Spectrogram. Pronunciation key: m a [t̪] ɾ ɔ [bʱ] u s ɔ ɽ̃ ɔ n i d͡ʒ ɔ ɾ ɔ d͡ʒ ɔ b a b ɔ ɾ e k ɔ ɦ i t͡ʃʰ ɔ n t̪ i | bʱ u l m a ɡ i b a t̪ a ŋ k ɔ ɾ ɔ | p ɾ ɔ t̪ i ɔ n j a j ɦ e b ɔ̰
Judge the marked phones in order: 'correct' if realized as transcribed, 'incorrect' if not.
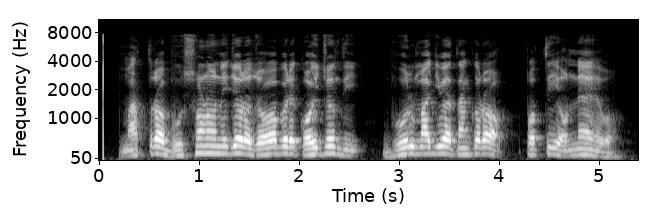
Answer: correct, correct

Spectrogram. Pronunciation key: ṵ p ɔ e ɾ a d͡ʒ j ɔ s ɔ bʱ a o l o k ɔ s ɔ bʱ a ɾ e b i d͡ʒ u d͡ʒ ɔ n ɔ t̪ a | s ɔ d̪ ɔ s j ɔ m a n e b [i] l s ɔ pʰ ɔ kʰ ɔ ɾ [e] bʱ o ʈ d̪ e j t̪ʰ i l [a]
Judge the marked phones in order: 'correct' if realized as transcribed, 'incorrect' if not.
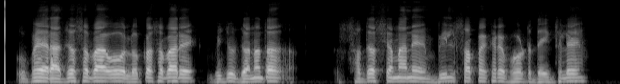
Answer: correct, correct, incorrect

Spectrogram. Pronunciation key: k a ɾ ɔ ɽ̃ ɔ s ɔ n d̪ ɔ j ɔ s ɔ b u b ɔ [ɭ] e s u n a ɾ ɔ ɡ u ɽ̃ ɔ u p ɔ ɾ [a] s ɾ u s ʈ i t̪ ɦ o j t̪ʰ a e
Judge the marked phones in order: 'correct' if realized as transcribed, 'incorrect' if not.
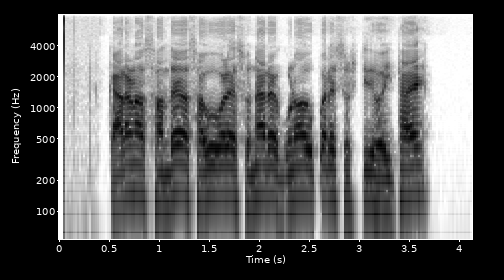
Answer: correct, incorrect

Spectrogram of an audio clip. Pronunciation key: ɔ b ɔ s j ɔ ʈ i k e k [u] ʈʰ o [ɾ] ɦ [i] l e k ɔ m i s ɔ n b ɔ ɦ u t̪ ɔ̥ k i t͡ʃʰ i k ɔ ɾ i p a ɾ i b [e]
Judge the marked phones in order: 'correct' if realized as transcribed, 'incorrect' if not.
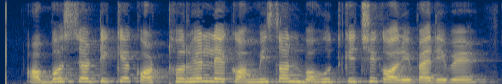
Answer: incorrect, correct, incorrect, correct

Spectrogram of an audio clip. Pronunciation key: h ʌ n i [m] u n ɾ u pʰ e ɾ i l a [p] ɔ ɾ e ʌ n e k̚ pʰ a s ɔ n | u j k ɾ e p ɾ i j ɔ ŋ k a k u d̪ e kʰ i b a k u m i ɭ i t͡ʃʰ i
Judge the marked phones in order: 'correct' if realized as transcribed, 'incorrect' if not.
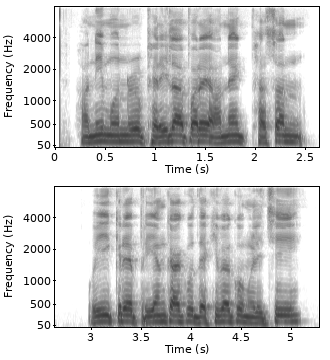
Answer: correct, correct

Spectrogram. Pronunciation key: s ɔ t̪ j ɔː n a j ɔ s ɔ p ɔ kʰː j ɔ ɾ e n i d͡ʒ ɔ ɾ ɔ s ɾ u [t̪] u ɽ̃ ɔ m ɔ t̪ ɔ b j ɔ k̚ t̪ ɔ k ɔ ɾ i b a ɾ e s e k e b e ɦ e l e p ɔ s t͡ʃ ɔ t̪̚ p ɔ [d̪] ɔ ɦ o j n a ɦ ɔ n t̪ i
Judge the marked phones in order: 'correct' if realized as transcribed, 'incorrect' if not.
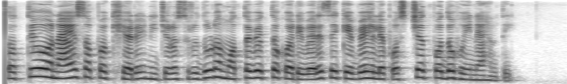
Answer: incorrect, correct

